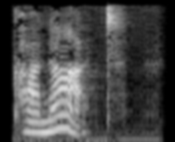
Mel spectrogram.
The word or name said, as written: qanat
